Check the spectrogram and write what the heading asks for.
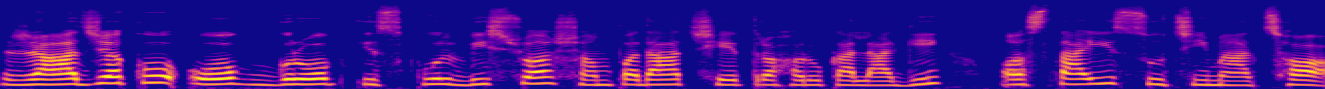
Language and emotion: Nepali, neutral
